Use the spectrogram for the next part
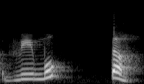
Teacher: विमुक्त आधी क चा उच्चार होतो आणि मग त चा उच्चार होतो. मूवर आघात, डोक्यावर हलंत क.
